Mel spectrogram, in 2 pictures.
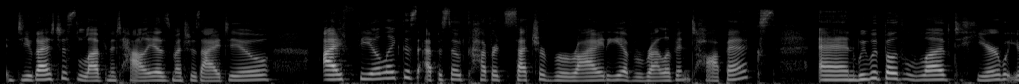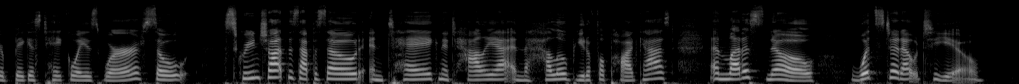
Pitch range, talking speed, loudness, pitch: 195-245 Hz, 165 wpm, -32 LUFS, 215 Hz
